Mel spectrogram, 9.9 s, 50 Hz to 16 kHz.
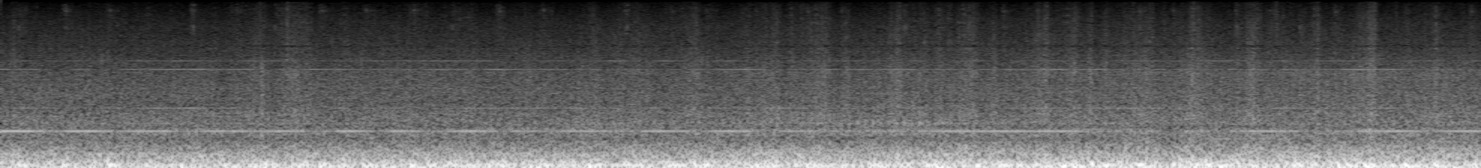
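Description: Steady jet engine roar and rumble as an Airbus A321neo rolls down the runway on takeoff in Microsoft Flight Simulator 2024, a loud, even drone with a faint whine on top and no talking.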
